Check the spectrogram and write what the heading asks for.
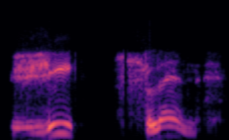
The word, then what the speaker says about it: Ghislaine: It's Ghislaine. It's hard to say a G with a Z, but a G, think of Xi Jinping. Ghislaine, S-L-E-N. Ghislaine. That's her pronunciation.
